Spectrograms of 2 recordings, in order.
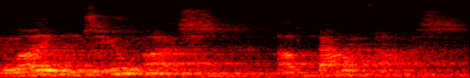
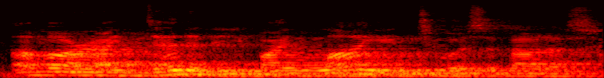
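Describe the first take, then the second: First: Slow repeat, lying leaned on with a rise; lying stretched and lifted at the end; stress on lying. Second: Said in the usual way. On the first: Real, not acted. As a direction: drive home the word lying, slowly. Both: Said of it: "like, lying to us about us".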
